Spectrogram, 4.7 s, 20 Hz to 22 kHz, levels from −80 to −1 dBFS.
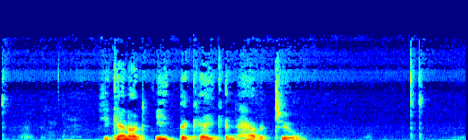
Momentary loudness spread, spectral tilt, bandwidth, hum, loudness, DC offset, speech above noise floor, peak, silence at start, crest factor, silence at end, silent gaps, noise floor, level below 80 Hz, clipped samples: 21 LU; -5.5 dB/octave; 16.5 kHz; none; -18 LUFS; under 0.1%; 35 dB; -2 dBFS; 0.65 s; 20 dB; 0.45 s; none; -52 dBFS; -50 dBFS; under 0.1%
